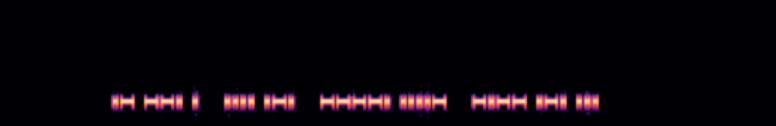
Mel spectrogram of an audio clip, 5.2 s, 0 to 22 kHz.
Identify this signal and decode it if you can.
Morse code, heard as a keyed tone, about 46 wpm, 700 Hz. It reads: AGE HR 94 YRS
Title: Practice QSO - Exchange 3 - More Info - 45wpm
